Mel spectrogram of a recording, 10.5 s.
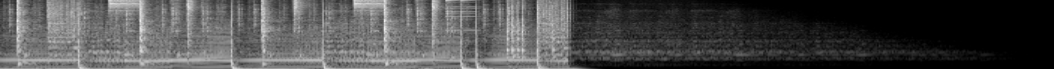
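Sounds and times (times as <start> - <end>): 
instrumental music: 0.0 - 5.9.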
